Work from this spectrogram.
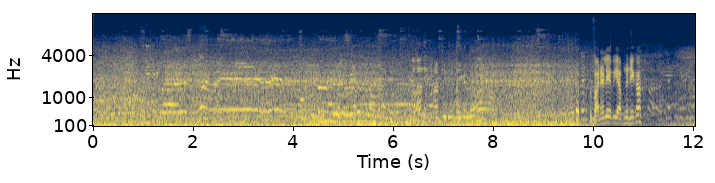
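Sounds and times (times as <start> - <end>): bus engine and road noise: 0.0 - 12.0
faint passengers' voices: 0.9 - 8.3, 9.3 - 12.0.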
